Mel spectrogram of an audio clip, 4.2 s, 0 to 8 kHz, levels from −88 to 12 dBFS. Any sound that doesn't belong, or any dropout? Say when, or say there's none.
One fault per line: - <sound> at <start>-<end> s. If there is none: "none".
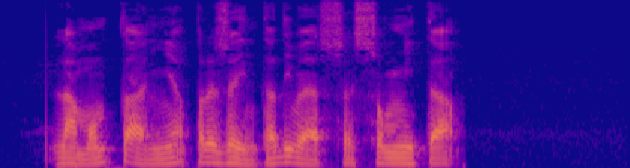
none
